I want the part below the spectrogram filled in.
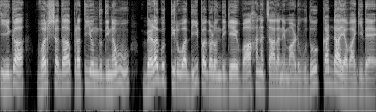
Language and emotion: Kannada, neutral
